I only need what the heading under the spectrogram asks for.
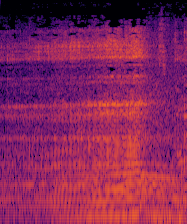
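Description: An election campaign car in Mexico, during local and legislative elections, drives along the street. Its engine hums steadily and grows slightly louder as it rolls past, with a faint indistinct voice or loudspeaker mixed into the traffic noise.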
